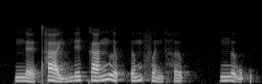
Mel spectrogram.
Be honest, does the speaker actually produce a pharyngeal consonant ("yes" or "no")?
no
